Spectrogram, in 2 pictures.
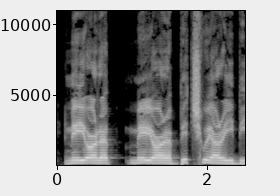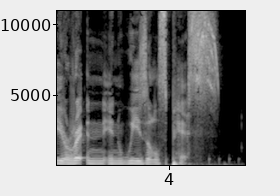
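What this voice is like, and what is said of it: Poorly attempted put-on accent. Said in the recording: “I can't do an accent. I'm so bad.”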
